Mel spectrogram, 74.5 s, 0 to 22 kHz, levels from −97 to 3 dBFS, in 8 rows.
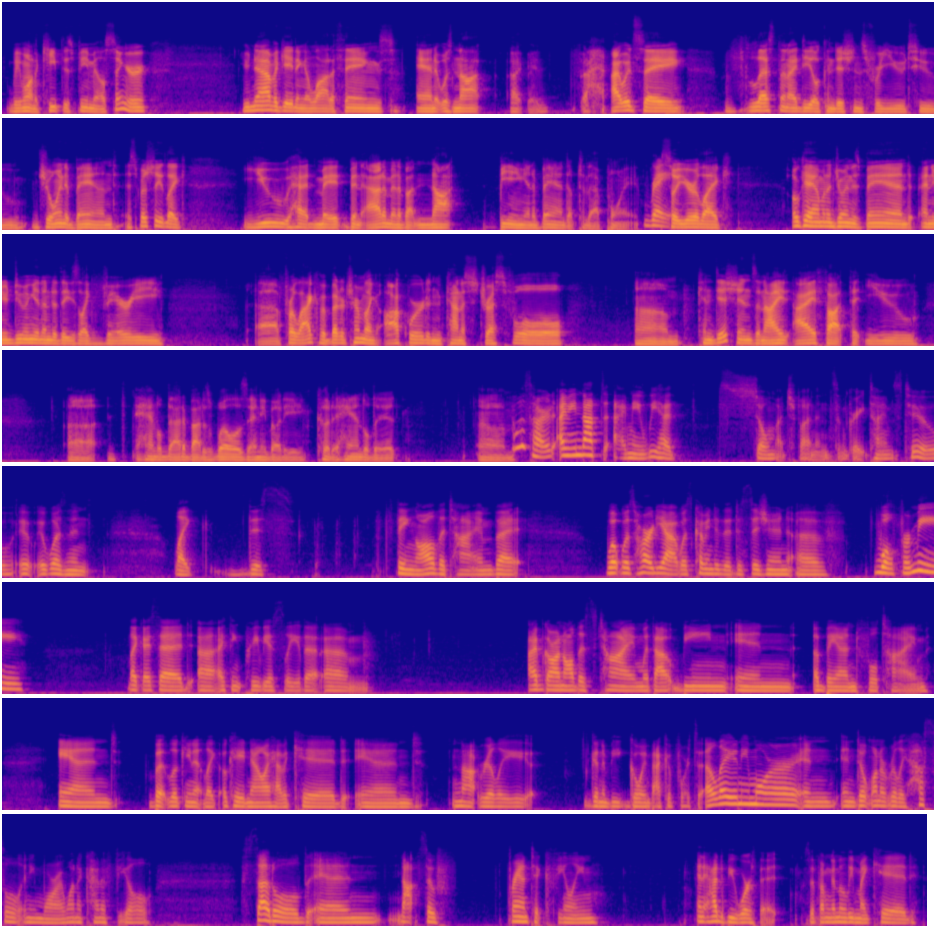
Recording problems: muffled; slightly; fading above 3 kHz

